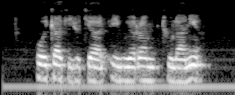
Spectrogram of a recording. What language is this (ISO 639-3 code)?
ckb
